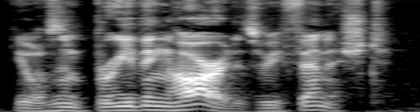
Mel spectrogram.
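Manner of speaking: plain reading voice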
